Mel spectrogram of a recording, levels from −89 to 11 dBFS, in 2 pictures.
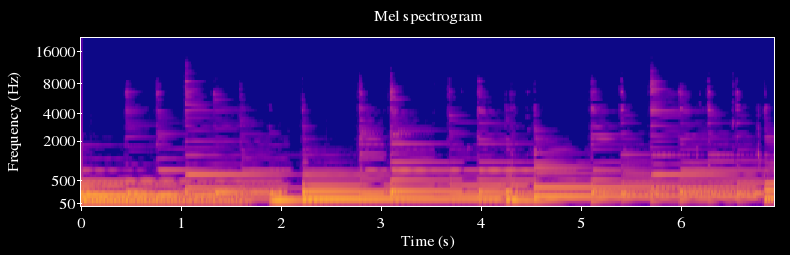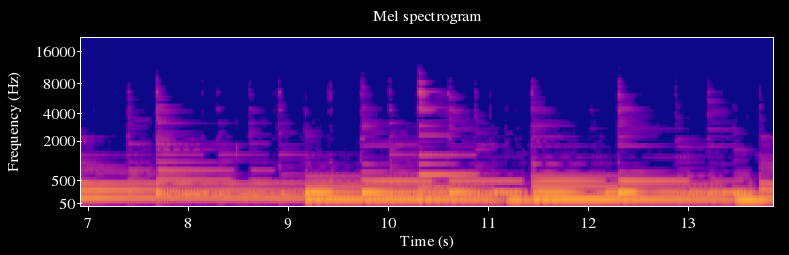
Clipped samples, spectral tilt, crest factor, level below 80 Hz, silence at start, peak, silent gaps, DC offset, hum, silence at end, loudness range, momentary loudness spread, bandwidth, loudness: under 0.1%; -9.5 dB/octave; 14 dB; -64 dBFS; 0 s; -6 dBFS; none; under 0.1%; none; 0 s; 7 LU; 11 LU; 8.6 kHz; -21 LUFS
